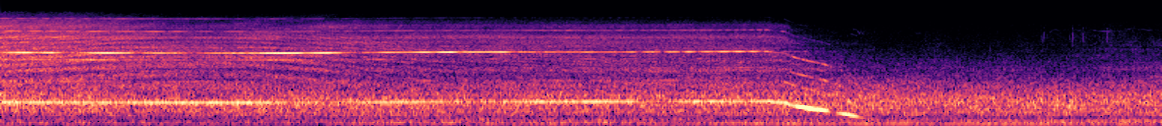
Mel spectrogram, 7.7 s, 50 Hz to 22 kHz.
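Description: Freewing Su-35 model jet's electric ducted fans whining steadily at a high pitch. About five seconds in, the whine slides sharply down in pitch and fades as the fans spool down.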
